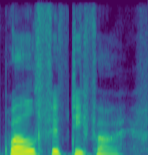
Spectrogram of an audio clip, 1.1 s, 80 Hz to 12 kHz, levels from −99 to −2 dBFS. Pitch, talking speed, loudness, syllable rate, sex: 210 Hz, 160 wpm, -18 LUFS, 5.8 syllables/s, female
